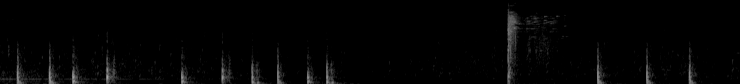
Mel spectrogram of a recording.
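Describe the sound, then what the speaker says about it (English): Glass panes are placed one after another in Minecraft, giving a series of short, crisp clicks in an uneven rhythm with a brief brighter crash partway through, all fairly quiet. "now we're going to put glass panes all around that top block"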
